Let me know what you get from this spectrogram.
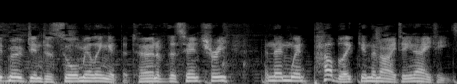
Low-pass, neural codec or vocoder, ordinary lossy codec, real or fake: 7.2 kHz; none; MP3, 32 kbps; real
